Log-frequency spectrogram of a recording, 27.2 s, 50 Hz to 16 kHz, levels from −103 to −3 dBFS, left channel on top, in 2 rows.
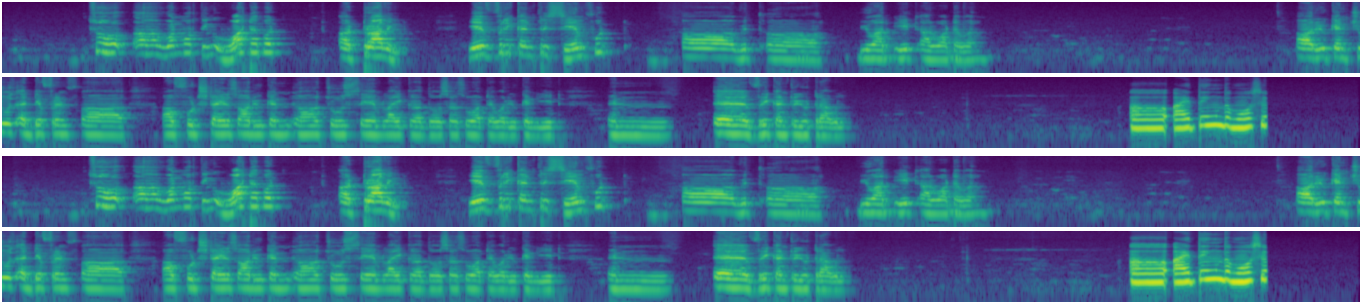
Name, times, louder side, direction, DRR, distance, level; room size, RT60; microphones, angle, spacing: voice 1, 0.9-2.8 3.4-4.1 4.7-6.1 6.8-8.3 8.6-9.9 12.9-19.2 19.6-20.3 20.7-22.1, right 1 dB, 10° right, 4.0 m, -29 dB
voice 2, 24.9-26.2, right 4 dB, 50° right, 0.8 m, -16 dB
head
